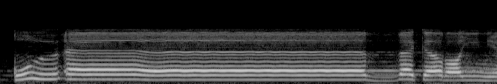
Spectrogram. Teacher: هيقرأ بوجه واحد. المد 6 حركات المد اللازم.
